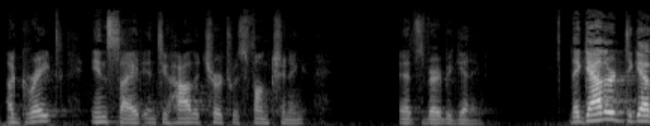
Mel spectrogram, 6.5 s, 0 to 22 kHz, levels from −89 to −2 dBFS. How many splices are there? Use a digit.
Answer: 0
